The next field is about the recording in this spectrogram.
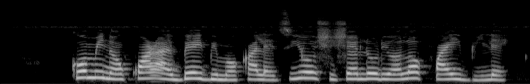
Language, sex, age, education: Yoruba, female, 15-29, tertiary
